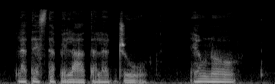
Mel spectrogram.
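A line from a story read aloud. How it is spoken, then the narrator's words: Impassive murmur. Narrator (Italian): Sempre impassibile mormorando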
